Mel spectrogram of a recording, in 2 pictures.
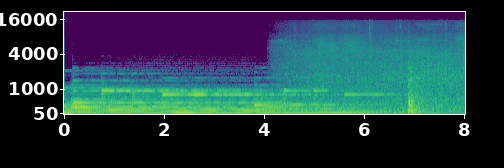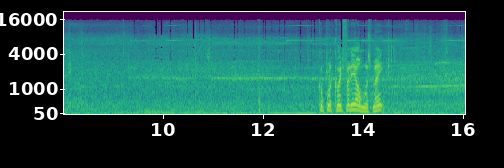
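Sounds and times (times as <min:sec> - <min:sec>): road traffic: 0:03.8 - 0:16.0
loud thump: 0:06.8 - 0:07.7.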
